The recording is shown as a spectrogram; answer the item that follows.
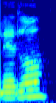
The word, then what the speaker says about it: Lidl: And it's also Lidl, by the way. Oh yeah, I was Make wondering. sure- I asked yesterday, Lidl. What does that rhyme with so I can remember? Nothing. Nothing. Well, needle, which is not a very nice thing to but the thing remember.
